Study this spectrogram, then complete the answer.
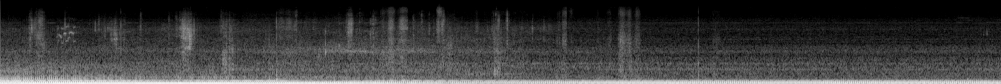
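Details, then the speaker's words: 2007 Holden VE Commodore Ute, 3.6L petrol LV2975 engine, just over 100,000 km: deep rumble swells when revved, then settles to a smooth even idle, no knocks or ticks; healthy engine. "I'll just start it up for you. This is a beautiful engine."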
